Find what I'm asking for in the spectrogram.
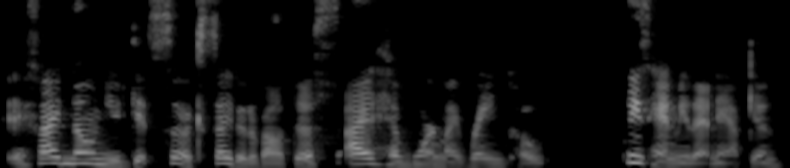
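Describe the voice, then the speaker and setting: Wry, deadpan radio comedy schoolteacher played by an actress. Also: female voice, medium pitch, moderate pace, slight background noise, lightly acted. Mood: dry, wry. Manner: deadpan, sarcastic asides. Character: wry, lovelorn female schoolteacher with dry wit. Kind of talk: old-time radio situation comedy acting.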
